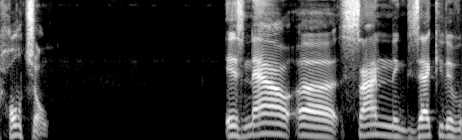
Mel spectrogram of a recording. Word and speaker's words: Hochul: last name, Kathy Hochul, I'll say Hochul, that's how you say it, Hochul, is now signing an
